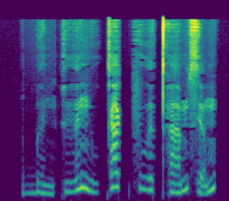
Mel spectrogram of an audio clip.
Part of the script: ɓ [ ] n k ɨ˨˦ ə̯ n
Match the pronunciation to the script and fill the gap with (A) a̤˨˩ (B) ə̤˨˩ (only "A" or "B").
B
